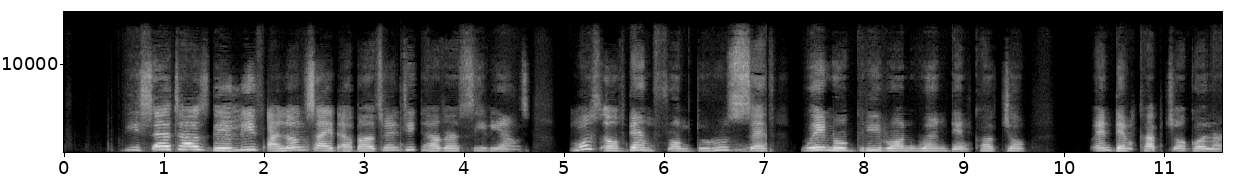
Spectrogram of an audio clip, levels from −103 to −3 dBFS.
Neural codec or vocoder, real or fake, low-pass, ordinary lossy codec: codec, 44.1 kHz, 2.6 kbps, DAC; fake; 14.4 kHz; AAC, 64 kbps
